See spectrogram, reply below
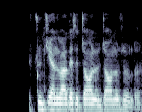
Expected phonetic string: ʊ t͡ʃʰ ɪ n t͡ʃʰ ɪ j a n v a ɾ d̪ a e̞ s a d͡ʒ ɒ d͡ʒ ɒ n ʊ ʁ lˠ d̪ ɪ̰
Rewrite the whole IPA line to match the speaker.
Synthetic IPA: ʊ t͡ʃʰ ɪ n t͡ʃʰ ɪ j a n v a ɾ d̪ a e̞ s a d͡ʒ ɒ d͡ʒ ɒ n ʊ z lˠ d̪ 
